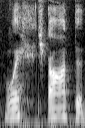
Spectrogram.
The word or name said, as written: wehLch'aat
